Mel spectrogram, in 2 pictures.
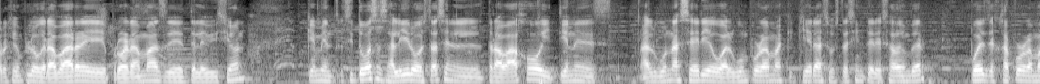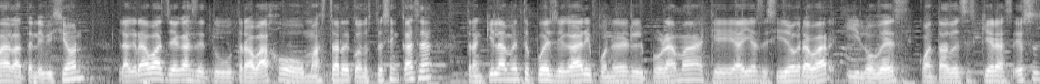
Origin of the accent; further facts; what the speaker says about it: Mexico; nosotros que venimos de México, es algo bastante novedoso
